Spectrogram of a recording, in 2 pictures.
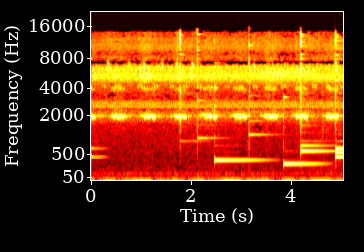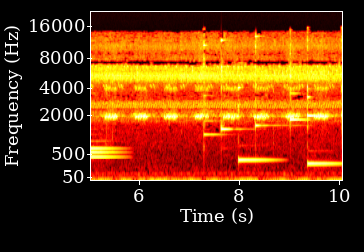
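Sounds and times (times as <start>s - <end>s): crickets chirping: 0.0s - 10.0s
music box chord: 1.8s - 5.9s, 7.3s - 10.0s.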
